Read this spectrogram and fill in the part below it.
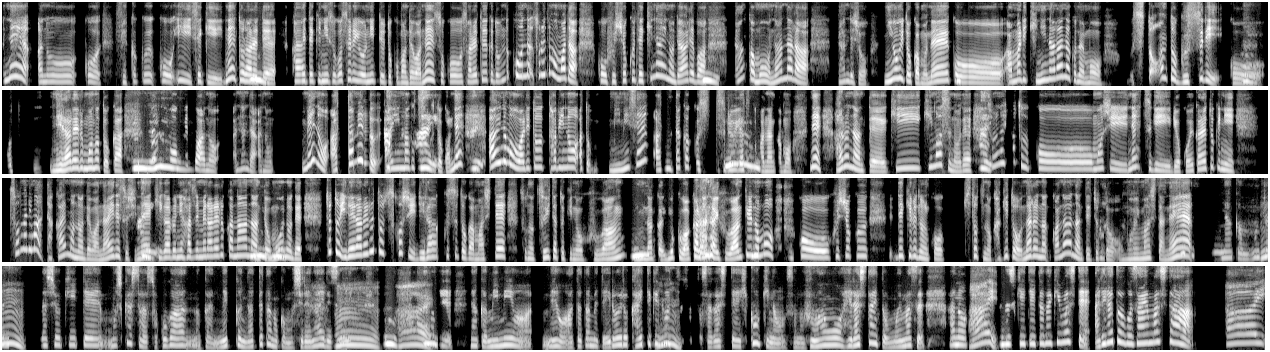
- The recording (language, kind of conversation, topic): Japanese, advice, 知らない場所で不安を感じたとき、どうすれば落ち着けますか？
- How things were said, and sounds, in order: "アイマスク" said as "アイマグツク"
